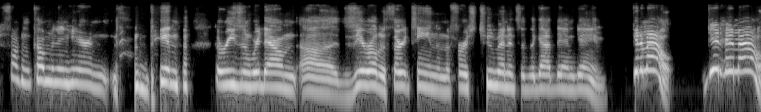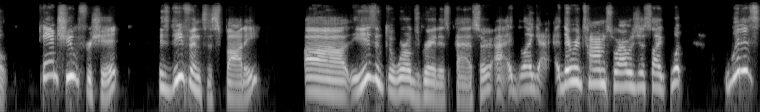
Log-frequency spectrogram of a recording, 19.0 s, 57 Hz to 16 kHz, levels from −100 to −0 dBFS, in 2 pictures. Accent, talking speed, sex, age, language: American, 180 wpm, male, 20-39, English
